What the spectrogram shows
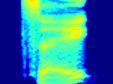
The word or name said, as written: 贼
